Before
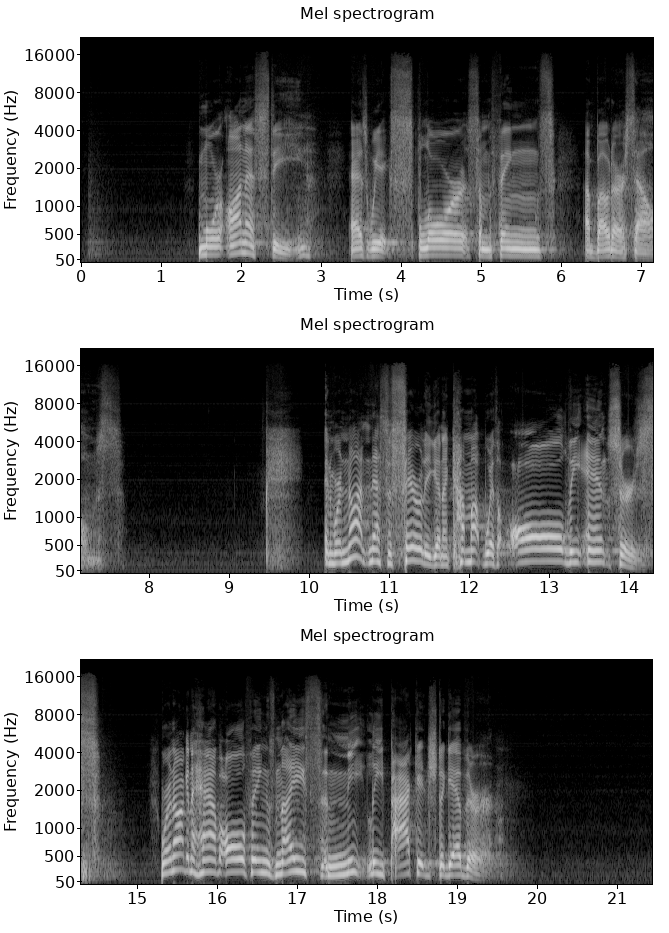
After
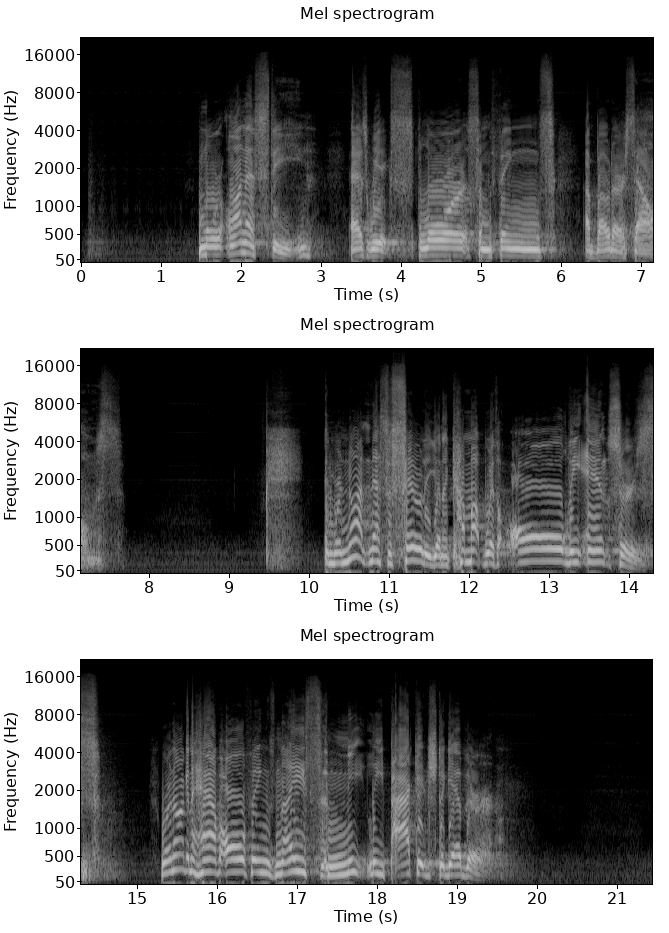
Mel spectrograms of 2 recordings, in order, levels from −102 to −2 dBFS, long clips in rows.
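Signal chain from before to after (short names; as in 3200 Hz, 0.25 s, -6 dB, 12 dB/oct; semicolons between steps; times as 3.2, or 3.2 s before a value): rotary speaker horn 6.7 Hz, later 0.8 Hz, at 0.85; soft clip -25.5 dBFS, distortion -14 dB; gain -1.5 dB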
